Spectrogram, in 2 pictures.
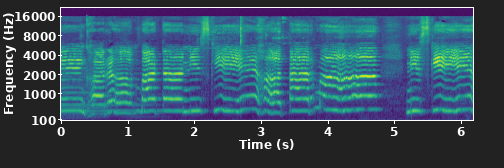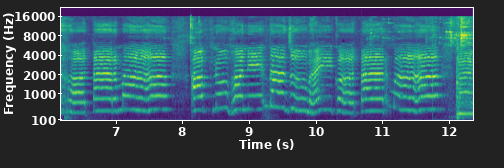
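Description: A woman singing a Nepali folk (dohori) song unaccompanied, her voice wavering and bending through ornamented melodic turns. The phrases are broken by two brief pauses for breath.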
